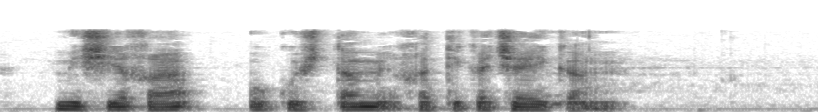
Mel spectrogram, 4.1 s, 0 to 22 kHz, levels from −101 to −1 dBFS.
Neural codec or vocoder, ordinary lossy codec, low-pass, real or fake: none; AAC, 64 kbps; 7.2 kHz; real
